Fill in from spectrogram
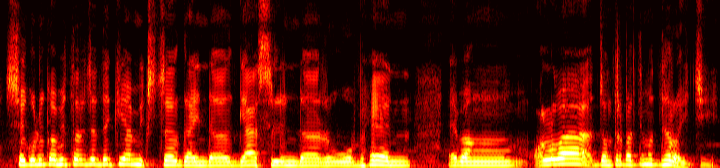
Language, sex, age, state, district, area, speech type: Odia, male, 45-60, Odisha, Bhadrak, rural, spontaneous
